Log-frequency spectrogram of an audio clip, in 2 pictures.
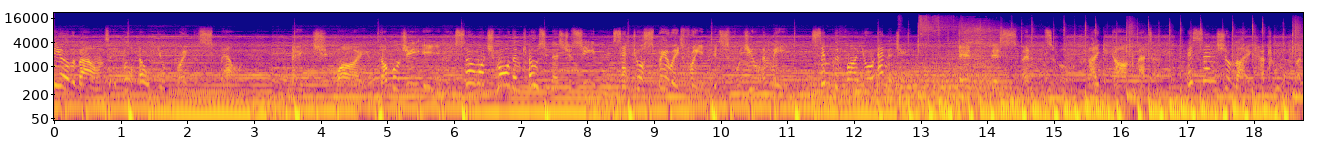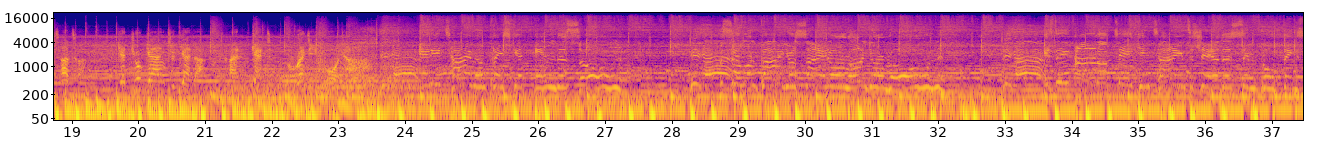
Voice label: male english with danish accent; song; devine voices

